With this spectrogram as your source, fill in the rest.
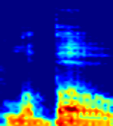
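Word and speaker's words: LaBoeuf: ranger named lebe his name is actually like lebeau but he pronounces it labe because he's from texas um the book is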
